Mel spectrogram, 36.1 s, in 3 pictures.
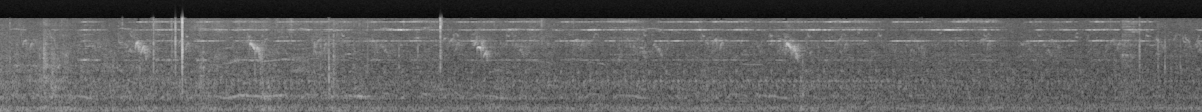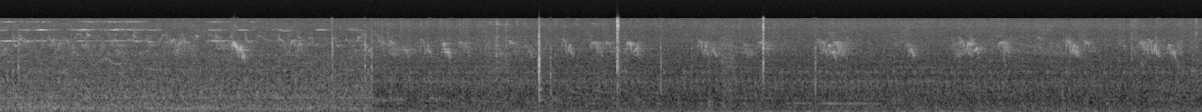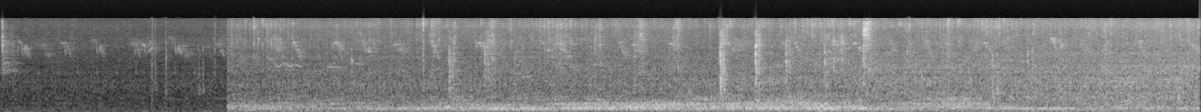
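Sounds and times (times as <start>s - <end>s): train engine and wheels rumbling: 0.0s - 16.2s, 24.2s - 36.0s
small birds chirping: 0.2s - 36.0s.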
